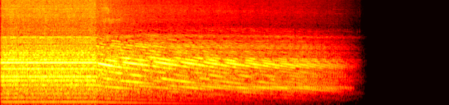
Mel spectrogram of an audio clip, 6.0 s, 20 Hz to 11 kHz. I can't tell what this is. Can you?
delphis FX MACHINE 1
Selfmade record sounds @ Home and edit with WaveLab6
household, fx, machine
